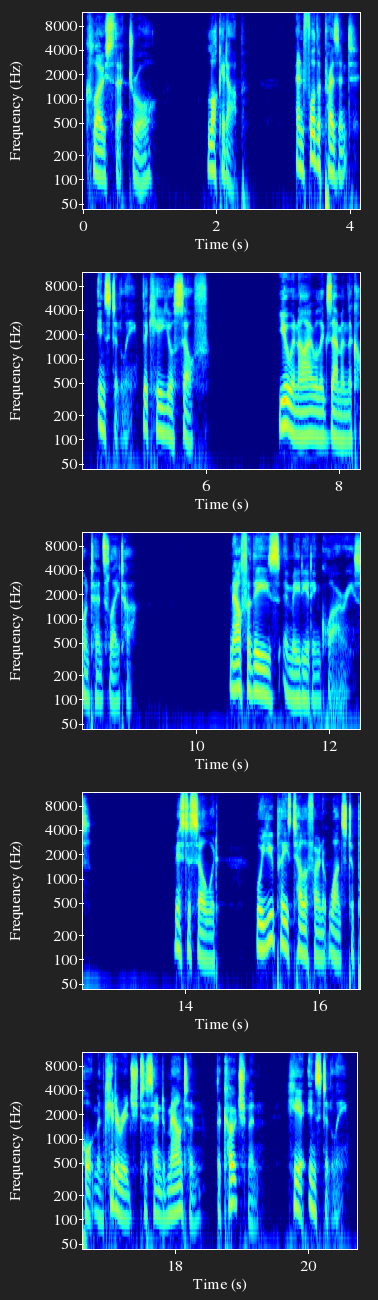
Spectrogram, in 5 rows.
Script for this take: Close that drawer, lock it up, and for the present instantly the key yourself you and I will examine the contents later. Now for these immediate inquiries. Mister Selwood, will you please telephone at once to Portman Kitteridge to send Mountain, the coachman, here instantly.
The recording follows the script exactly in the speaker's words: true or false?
true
